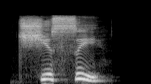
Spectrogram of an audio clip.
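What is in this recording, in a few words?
"clock", Russian; bukvar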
